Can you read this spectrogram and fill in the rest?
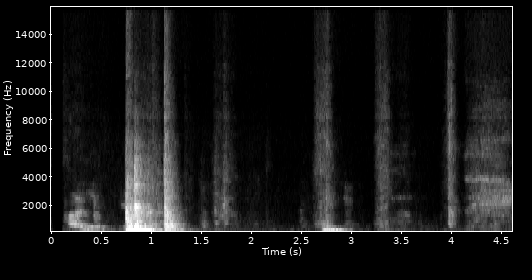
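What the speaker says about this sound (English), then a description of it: "Can you close the door, Patiti, please?" An indoor door swung shut during a yoga session, giving a few short knocks and thuds, one louder impact standing out among quieter bumps, with faint background sounds and no talk.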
